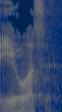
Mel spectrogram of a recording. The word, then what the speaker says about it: 예호아스: 여러분, 근데 이게 우리 할아버지들이 이 발음에서 요아스라는 것이 원래는 예호아스입니다. 예호아스.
